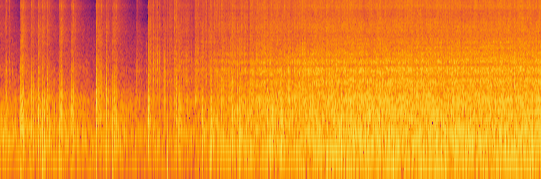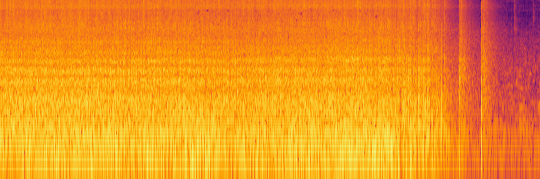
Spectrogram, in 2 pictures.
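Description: A long string of firecrackers crackles and bangs rapidly outdoors, close by.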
